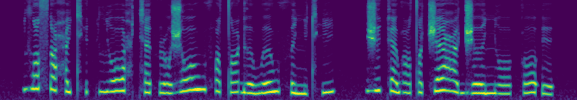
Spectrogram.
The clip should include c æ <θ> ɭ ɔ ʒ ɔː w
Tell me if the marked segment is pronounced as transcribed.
yes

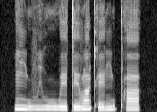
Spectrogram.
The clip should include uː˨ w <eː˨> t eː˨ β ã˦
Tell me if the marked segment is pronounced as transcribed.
yes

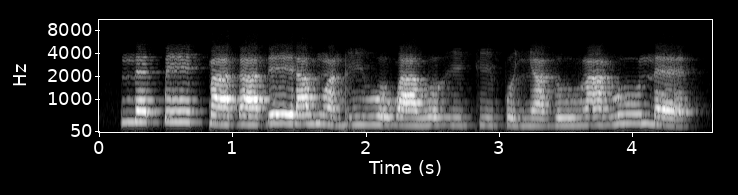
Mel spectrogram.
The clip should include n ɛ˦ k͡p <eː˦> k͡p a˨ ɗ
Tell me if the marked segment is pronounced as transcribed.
yes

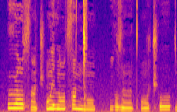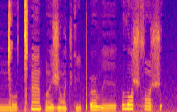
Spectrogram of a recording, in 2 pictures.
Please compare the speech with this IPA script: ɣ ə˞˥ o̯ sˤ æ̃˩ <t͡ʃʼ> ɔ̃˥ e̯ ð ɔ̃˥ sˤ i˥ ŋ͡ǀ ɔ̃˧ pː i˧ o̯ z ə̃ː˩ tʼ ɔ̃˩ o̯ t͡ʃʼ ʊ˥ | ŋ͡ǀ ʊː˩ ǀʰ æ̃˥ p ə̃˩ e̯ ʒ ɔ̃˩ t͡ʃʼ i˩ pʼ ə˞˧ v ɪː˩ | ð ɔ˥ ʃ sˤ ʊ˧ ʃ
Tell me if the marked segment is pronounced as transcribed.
yes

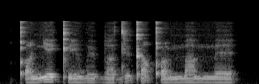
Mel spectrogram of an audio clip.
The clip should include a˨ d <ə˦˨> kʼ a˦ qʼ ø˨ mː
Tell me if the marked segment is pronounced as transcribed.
no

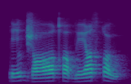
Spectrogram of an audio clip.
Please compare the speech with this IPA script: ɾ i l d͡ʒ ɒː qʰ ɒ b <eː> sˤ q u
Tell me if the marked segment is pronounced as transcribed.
yes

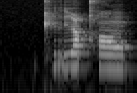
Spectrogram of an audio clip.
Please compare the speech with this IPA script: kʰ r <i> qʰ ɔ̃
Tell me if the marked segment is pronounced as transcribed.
yes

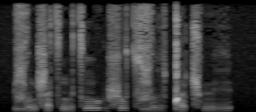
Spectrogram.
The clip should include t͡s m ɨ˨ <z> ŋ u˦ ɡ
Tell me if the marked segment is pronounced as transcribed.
no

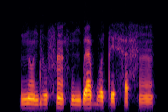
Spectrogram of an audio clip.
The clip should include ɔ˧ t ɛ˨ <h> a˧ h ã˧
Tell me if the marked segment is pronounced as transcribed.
yes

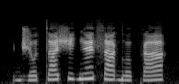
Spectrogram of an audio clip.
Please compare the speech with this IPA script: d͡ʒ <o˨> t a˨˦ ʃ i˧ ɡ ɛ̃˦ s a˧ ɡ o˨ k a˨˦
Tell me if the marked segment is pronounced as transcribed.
yes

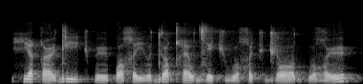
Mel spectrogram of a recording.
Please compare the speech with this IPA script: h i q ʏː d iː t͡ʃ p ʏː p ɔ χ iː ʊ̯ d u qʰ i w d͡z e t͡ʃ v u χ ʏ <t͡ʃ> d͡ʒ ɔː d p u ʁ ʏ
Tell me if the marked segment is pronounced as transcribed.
yes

